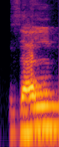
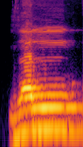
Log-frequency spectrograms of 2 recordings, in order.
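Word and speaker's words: ذال: অনেক ভাই পড়েন দাল, জাল, এমনটি উচ্চারণ আপনারা করবেন না, এটা ভুল উচ্চারণ। উচ্চারণটি হবে দাল, জাল। জি, জাল। টান দিতে হবে। দেখুন এই অক্ষর নিচে তিন আছে, তিন আলিফ পরিমাণ টান দিতে হবে।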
